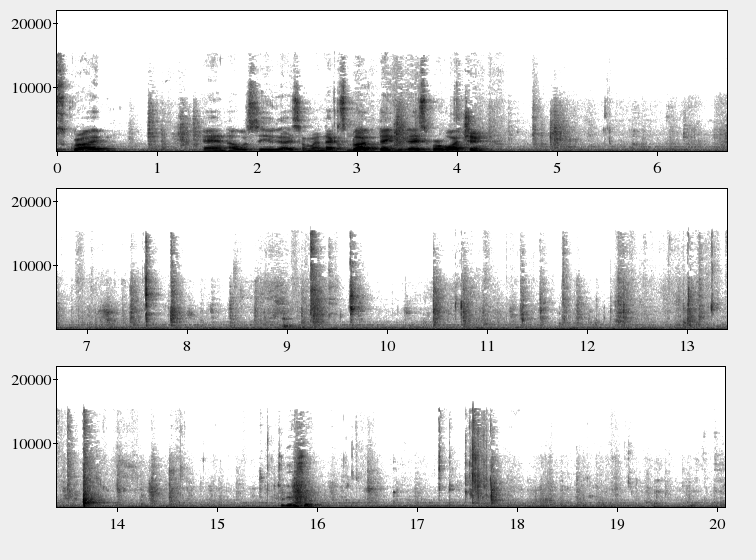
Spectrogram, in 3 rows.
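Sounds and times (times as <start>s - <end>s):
steady low hum: 0.0s - 20.0s
man chewing food: 4.4s - 20.0s.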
